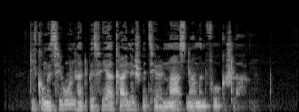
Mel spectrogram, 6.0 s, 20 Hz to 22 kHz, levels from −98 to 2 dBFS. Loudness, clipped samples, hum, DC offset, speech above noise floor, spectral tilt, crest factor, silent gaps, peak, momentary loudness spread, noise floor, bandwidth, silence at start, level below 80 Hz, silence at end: -32 LUFS; under 0.1%; none; under 0.1%; 45 dB; -4.5 dB/octave; 20 dB; none; -12 dBFS; 10 LU; -77 dBFS; 11.5 kHz; 0.6 s; -52 dBFS; 1.05 s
